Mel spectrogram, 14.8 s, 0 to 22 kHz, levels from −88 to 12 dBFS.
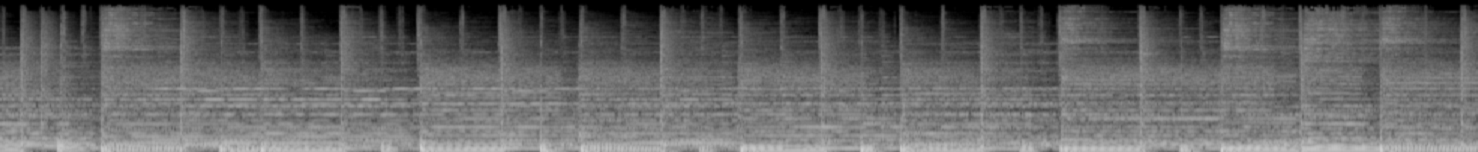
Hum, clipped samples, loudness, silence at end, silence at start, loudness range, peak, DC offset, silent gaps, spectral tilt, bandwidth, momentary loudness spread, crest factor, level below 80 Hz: none; under 0.1%; -16 LUFS; 0 s; 0 s; 2 LU; 0 dBFS; under 0.1%; none; -5 dB/octave; 19 kHz; 4 LU; 14 dB; -20 dBFS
